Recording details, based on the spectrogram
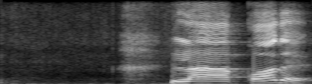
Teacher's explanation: এরপরে লাম জবর লা কফ দাল জবর কদ দালে যদি সাকিন হয় ধাক্কা দিয়ে পড়তে হয়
